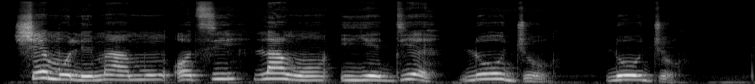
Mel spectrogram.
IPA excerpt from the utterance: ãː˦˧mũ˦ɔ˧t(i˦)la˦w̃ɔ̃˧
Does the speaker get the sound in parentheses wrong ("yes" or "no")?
no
